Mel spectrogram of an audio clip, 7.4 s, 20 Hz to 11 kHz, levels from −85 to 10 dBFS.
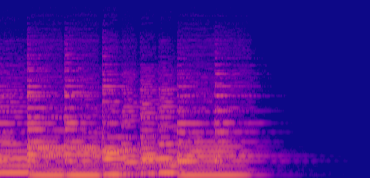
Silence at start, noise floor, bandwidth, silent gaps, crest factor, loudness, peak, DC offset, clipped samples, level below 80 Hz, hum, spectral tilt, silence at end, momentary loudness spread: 0 s; -88 dBFS; 6.6 kHz; none; 16 dB; -27 LUFS; -12 dBFS; under 0.1%; under 0.1%; -42 dBFS; none; -9 dB/octave; 2.05 s; 6 LU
